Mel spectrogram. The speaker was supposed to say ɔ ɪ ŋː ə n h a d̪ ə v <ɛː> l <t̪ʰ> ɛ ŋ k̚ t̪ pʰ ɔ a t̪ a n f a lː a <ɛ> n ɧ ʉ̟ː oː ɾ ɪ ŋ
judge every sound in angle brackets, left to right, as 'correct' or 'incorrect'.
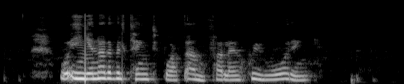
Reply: incorrect, correct, correct

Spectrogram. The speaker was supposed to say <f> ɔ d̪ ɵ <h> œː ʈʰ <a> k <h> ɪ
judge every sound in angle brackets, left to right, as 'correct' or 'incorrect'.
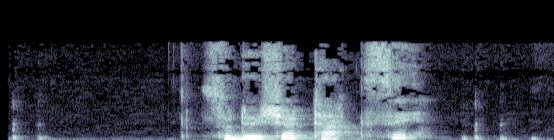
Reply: incorrect, incorrect, correct, incorrect

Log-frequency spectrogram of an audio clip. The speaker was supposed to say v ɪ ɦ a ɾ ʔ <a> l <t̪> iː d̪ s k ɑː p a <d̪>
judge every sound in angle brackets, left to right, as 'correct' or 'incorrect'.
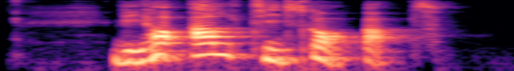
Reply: correct, incorrect, incorrect

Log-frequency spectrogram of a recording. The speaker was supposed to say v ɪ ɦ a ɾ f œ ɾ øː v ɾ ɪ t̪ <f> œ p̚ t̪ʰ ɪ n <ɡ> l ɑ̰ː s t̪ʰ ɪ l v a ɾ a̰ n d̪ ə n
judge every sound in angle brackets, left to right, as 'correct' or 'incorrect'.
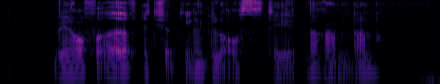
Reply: incorrect, correct

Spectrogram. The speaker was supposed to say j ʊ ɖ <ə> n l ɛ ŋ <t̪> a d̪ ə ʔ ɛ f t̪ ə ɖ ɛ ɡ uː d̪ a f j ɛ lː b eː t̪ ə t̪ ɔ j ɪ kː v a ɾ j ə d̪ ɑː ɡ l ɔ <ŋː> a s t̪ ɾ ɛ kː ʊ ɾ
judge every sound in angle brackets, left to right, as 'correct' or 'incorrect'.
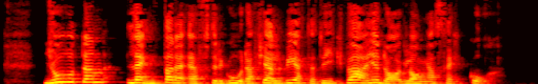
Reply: correct, correct, correct

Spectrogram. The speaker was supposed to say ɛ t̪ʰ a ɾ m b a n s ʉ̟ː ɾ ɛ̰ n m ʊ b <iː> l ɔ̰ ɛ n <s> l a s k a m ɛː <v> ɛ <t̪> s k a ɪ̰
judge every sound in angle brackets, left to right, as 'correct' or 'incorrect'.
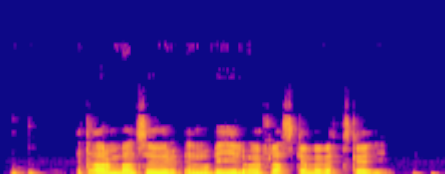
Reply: correct, incorrect, correct, correct

